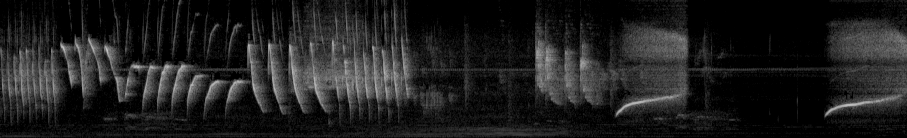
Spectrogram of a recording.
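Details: Long training recording of canary song for songbirds: rapid rolls of falling high notes for several seconds, a brief buzzy phrase, then two separate loud rising whistles with quiet between them.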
